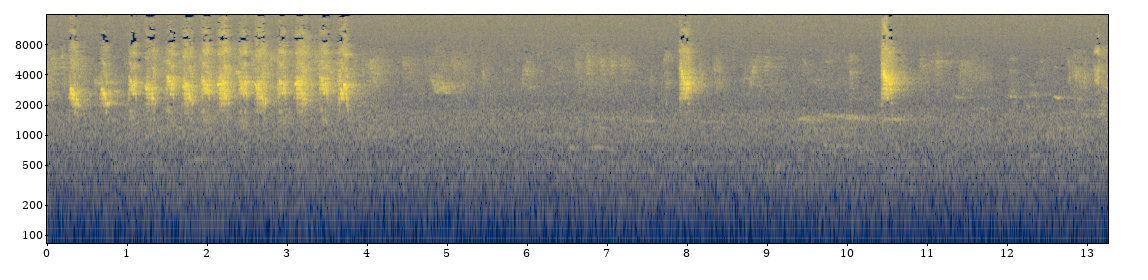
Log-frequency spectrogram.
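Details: White-vented myna recorded in Ubon Ratchathani, Thailand, on 29 December 2019: a quick run of about a dozen sharp, squeaky chattering notes over four seconds, then a few isolated clicks and notes after a pause.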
